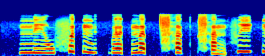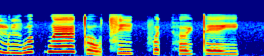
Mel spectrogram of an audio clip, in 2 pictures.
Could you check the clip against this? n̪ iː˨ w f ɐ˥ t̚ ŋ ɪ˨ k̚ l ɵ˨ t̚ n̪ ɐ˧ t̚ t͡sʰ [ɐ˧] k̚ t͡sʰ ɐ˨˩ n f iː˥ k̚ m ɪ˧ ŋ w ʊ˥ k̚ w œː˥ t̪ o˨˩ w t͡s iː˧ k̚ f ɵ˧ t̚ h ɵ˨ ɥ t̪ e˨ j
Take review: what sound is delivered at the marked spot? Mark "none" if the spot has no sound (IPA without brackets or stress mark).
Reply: ɐ˧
